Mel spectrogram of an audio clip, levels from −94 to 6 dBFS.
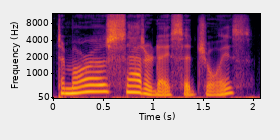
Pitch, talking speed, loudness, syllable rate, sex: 200 Hz, 145 wpm, -15 LUFS, 4.6 syllables/s, female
